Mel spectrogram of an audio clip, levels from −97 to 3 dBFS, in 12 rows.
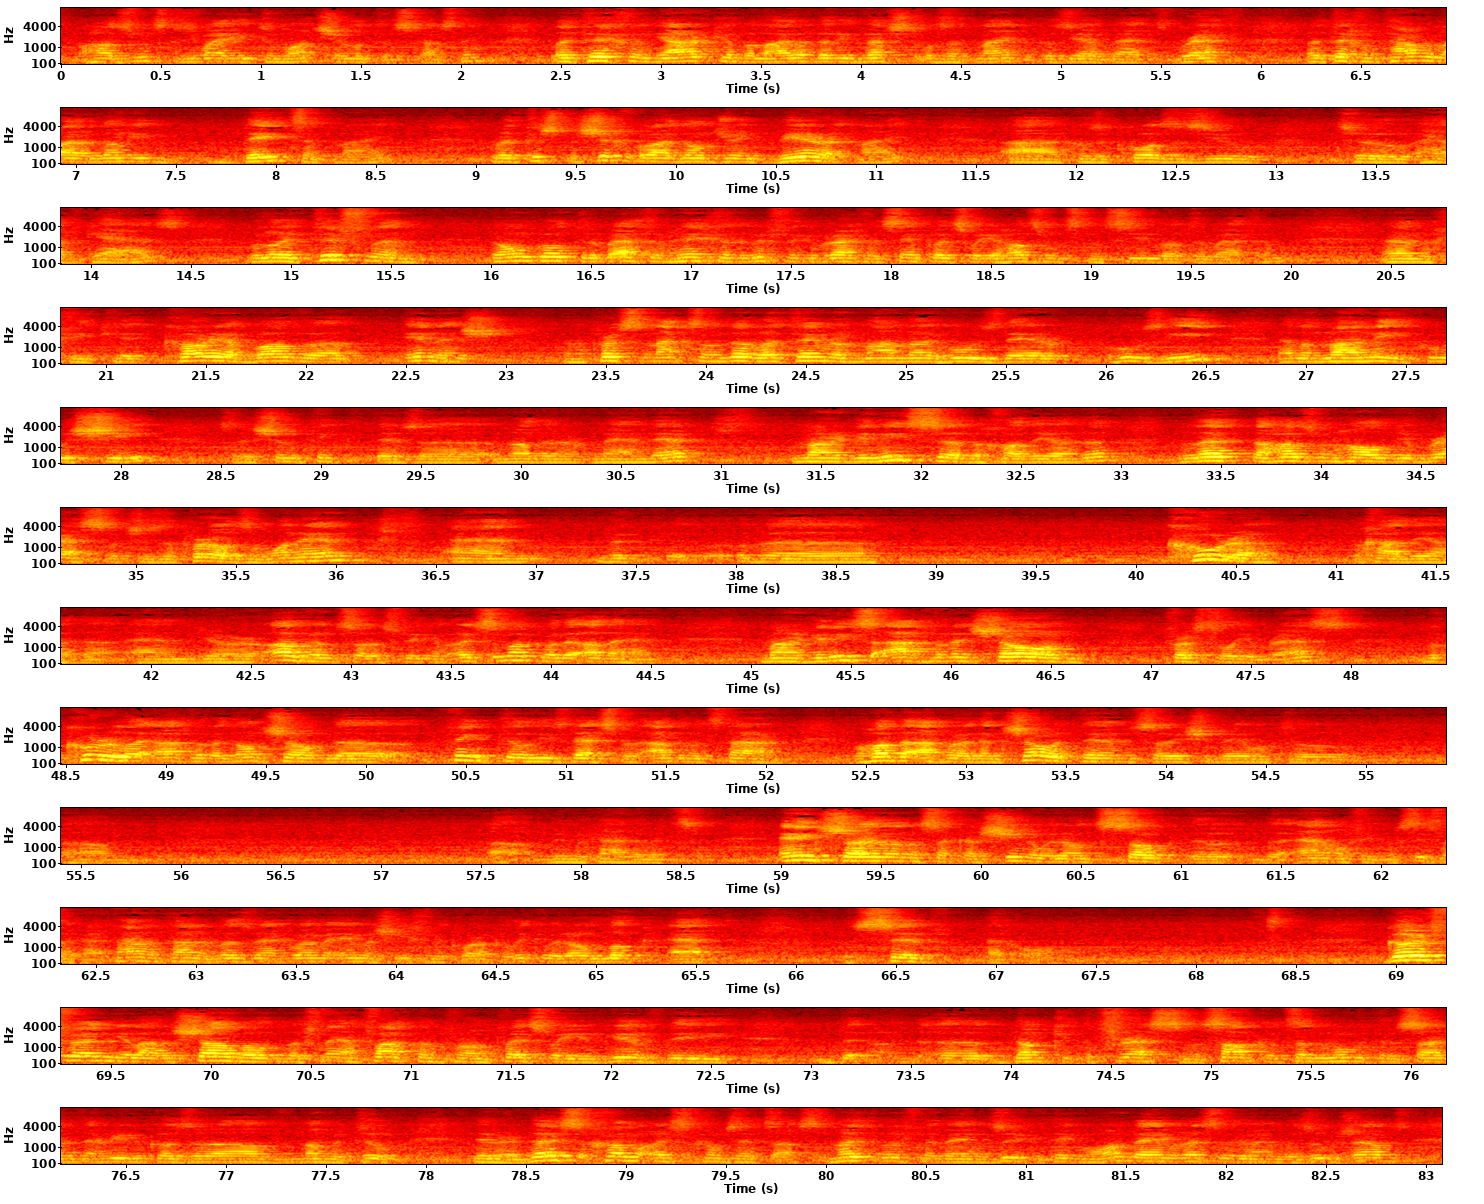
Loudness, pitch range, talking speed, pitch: -26 LUFS, 140-170 Hz, 175 wpm, 155 Hz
